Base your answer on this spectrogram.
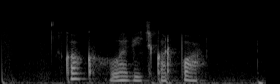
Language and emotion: Russian, neutral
